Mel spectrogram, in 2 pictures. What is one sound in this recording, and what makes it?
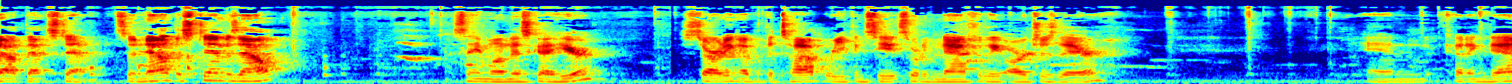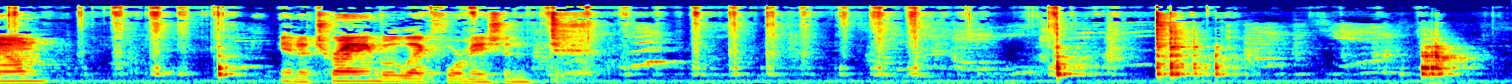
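A knife taps on a wooden board.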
